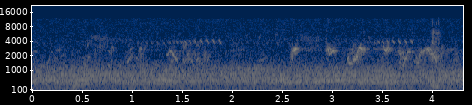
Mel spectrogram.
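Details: Oxpeckers riding on a buffalo in rural KwaZulu-Natal, South Africa, give short, buzzy, rasping chirps in quick repeated bursts, over a steady low hum of traffic on a nearby road at a busy time of day.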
